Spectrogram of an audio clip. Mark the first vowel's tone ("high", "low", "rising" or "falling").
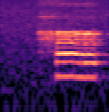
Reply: low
